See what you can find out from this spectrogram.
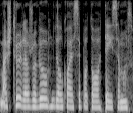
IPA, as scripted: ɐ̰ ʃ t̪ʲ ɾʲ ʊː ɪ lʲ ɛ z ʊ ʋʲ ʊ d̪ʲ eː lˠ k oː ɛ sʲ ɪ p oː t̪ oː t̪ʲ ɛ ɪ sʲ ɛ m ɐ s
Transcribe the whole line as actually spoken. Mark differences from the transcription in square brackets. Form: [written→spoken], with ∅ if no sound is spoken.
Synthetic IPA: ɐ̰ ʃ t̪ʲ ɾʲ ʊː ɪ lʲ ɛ [z→ʒ] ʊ ʋʲ ʊ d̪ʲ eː lˠ k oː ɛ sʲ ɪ p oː t̪ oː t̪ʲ ɛ ɪ sʲ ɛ m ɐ s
